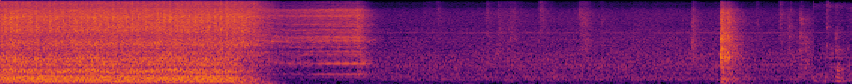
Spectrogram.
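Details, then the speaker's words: Drag truck's first fire-up after a two-year build. It fires straight up into a few seconds of even, steady idle, then is shut off because the screen gave no data to confirm oil pressure; clean start, no knocks or misses. "Okay, so it successfully fired up, but the screen was giving me no data."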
